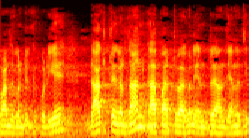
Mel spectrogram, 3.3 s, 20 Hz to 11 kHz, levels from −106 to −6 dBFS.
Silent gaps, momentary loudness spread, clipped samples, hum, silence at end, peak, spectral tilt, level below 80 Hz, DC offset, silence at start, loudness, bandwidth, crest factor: none; 7 LU; under 0.1%; none; 0 s; -4 dBFS; -7 dB/octave; -50 dBFS; under 0.1%; 0 s; -23 LUFS; 9.2 kHz; 20 dB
